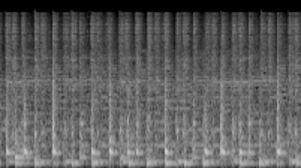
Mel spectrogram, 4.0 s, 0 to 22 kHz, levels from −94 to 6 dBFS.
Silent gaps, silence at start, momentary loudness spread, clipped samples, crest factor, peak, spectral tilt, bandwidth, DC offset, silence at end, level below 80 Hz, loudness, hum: none; 0 s; 3 LU; under 0.1%; 20 dB; -6 dBFS; -4.5 dB/octave; 16.5 kHz; under 0.1%; 0 s; -62 dBFS; -26 LUFS; none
